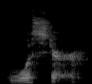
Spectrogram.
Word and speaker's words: Worcester: You know, so obviously SCG, Worcester is how you say Worcester, it, right?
